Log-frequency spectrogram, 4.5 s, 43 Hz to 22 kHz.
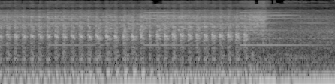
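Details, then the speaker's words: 2014 Dodge Durango 3.6L V6 with replaced remanufactured PCM, codes P0335, P2166/P2167, P2115/P2116: even starter cranking about three beats a second drags over three seconds before catching; extended crank traced to crankshaft position sensor wiring fault. "We got a pretty extended crank there, but the engine did eventually start."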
